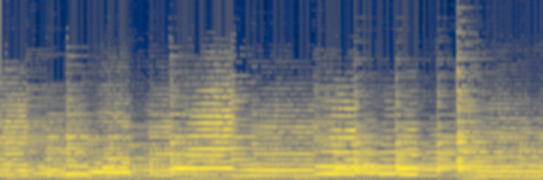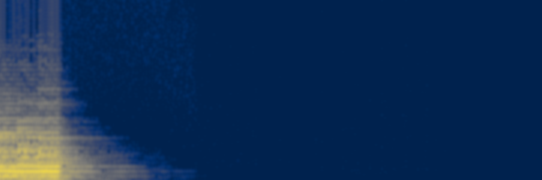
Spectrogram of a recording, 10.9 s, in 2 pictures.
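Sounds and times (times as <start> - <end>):
french horn playing: 0.0 - 6.4.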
